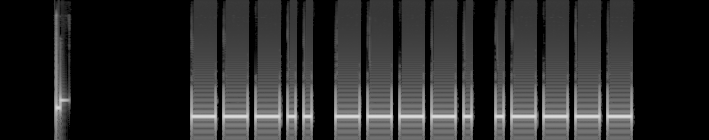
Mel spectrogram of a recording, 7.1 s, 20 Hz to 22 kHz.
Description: Morse code, heard as a keyed tone, about 15 wpm, 700 Hz. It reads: 891
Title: Numbers - 3-Digit 15wpm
